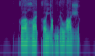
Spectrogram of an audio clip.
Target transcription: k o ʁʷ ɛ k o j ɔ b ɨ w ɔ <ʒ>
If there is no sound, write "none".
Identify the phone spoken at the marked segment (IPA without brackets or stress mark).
ʒ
